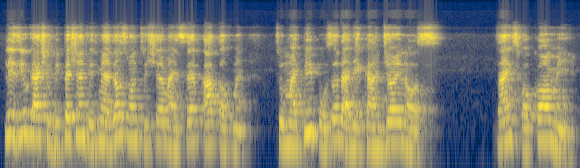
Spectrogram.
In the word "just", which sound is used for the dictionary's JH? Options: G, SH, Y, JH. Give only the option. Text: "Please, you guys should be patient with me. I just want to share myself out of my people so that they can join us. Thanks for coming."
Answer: JH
